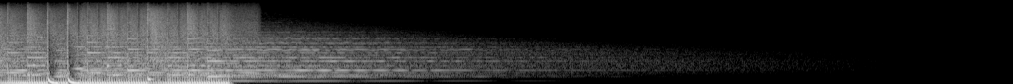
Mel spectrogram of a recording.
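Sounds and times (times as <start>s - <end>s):
powerful intense dubstep music: 0.0s - 3.4s.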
